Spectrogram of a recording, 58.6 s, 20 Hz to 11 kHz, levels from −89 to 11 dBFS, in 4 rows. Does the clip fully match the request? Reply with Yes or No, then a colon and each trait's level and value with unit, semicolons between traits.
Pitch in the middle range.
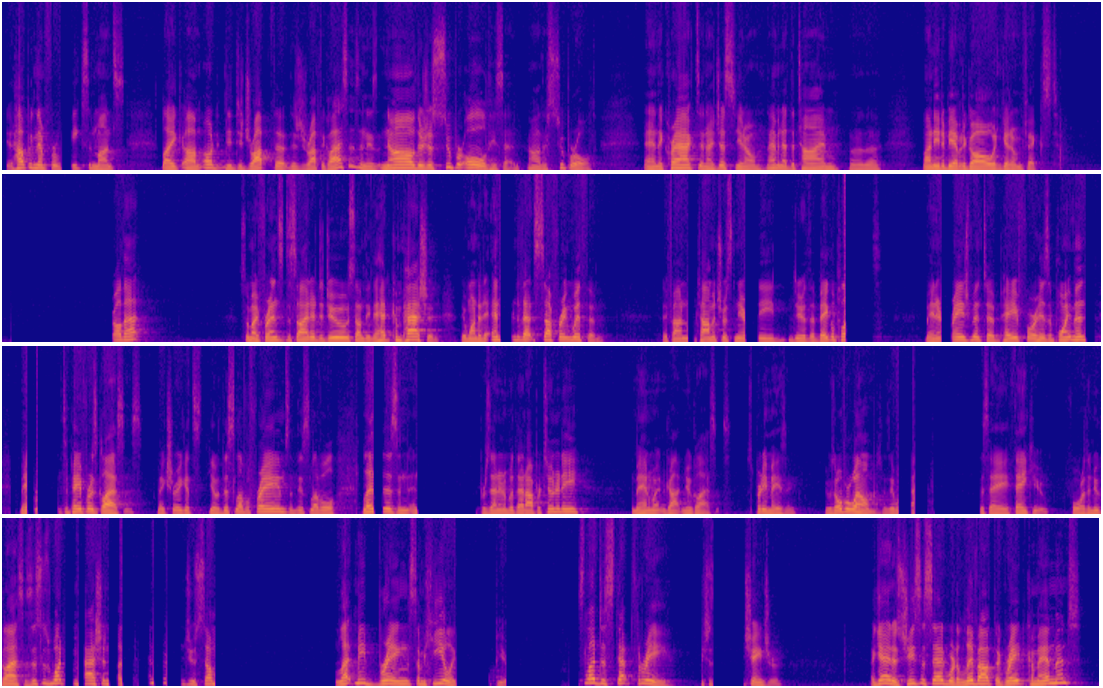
Yes: medium, 170 Hz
